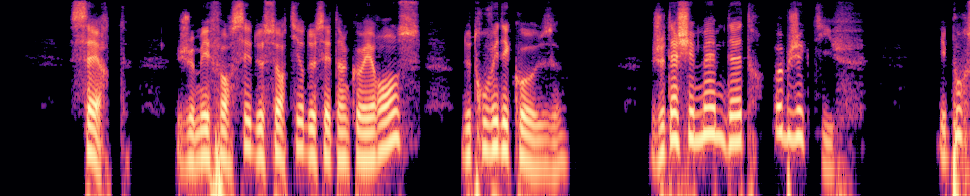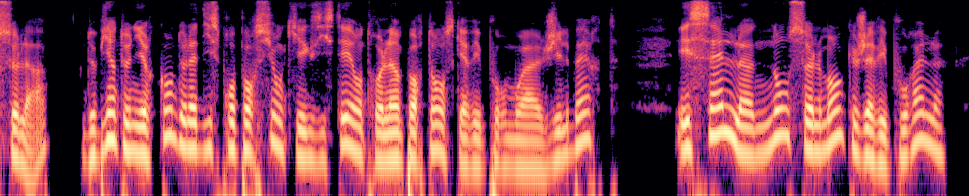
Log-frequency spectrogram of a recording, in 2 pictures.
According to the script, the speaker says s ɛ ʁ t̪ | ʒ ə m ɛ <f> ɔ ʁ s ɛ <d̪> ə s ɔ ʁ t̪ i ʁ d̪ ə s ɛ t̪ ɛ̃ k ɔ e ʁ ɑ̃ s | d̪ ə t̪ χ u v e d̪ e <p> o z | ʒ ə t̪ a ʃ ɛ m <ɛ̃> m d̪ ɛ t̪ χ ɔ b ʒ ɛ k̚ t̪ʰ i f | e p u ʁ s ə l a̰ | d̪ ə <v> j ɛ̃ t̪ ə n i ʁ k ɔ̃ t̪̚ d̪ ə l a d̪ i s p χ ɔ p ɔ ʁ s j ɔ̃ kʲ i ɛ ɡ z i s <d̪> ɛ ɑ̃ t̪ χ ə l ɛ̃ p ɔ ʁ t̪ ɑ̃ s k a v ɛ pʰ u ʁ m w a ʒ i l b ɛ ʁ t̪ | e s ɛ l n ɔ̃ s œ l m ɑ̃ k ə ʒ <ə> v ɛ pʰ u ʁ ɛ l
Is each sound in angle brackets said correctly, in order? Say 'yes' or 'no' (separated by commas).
yes, yes, no, no, no, no, no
